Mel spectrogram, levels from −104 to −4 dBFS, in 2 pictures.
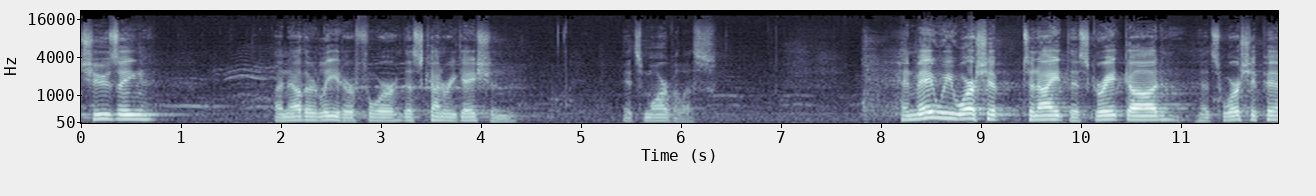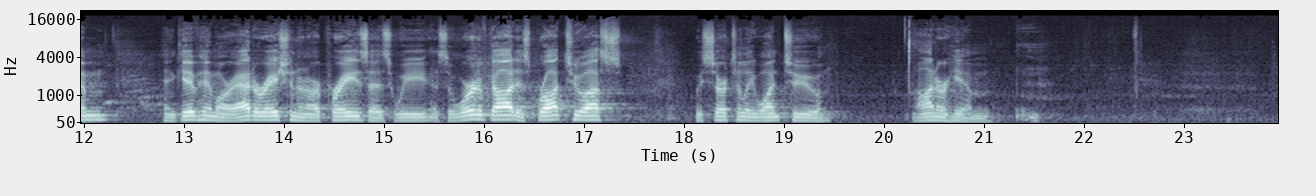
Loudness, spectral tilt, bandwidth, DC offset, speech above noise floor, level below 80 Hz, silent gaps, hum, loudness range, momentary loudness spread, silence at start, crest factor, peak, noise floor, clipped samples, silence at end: -18 LUFS; -4.5 dB/octave; 17 kHz; under 0.1%; 39 dB; -62 dBFS; none; none; 13 LU; 19 LU; 0 s; 20 dB; 0 dBFS; -56 dBFS; under 0.1%; 2.4 s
